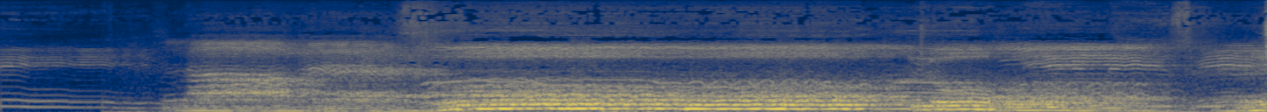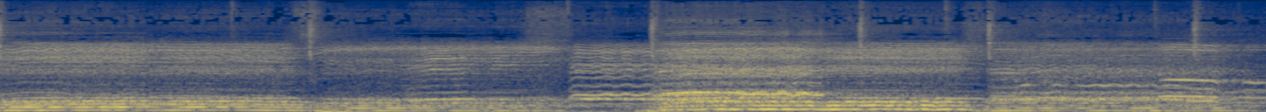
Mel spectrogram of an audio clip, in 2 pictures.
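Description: Zionist church choir singing a hymn in harmony over a steady low bass, starting about a second in after a quiet gap.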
